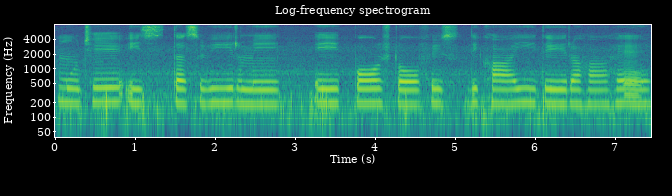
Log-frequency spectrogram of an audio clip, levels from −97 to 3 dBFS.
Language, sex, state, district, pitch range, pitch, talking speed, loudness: Hindi, male, Haryana, Rohtak, 185-195 Hz, 190 Hz, 90 wpm, -16 LUFS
